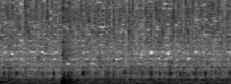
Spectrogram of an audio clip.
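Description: Faint, steady simmering of a pot of keerai sambar cooking on the stove, with one soft tap about half a second in.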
